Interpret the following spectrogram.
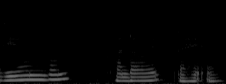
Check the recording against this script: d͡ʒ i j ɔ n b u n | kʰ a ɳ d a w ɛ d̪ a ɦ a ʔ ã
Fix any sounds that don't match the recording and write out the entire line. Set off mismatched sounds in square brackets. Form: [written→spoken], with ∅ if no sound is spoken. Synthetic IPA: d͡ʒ i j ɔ n b [u→ɔ] n | kʰ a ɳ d a w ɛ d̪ a ɦ [a→ɛ] ʔ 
